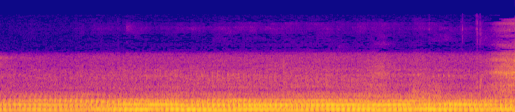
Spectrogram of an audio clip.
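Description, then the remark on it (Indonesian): A loud motorcycle engine drones, its low, steady rumble swelling slightly as it passes, with a rough throbbing texture and no voices over it. “Berisik banget motor.”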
